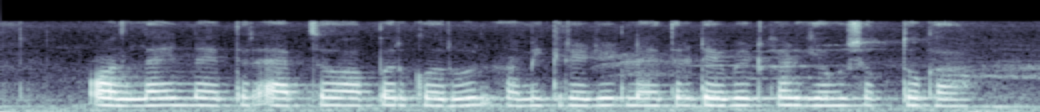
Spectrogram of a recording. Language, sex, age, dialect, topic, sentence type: Marathi, female, 18-24, Southern Konkan, banking, question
